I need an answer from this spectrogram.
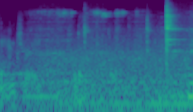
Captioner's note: metal clanging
